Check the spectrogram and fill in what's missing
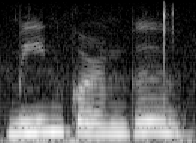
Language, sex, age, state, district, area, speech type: Tamil, female, 45-60, Tamil Nadu, Tiruvarur, rural, spontaneous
